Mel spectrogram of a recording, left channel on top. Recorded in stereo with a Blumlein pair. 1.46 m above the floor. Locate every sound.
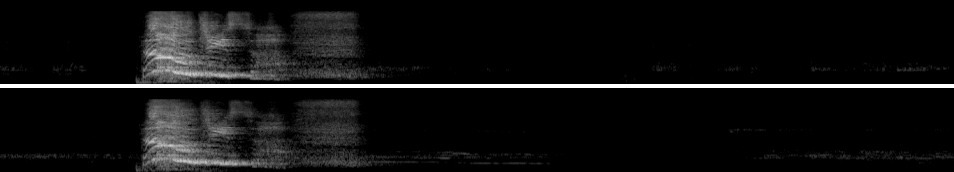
1.4 s a shout: straight ahead, 0.7 m; by 3.6 s 70° left, 1.5 m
